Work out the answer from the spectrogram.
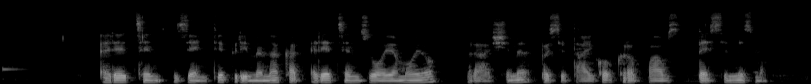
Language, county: Lithuanian, Vilnius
